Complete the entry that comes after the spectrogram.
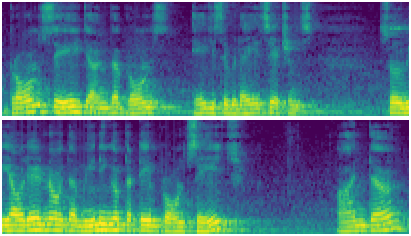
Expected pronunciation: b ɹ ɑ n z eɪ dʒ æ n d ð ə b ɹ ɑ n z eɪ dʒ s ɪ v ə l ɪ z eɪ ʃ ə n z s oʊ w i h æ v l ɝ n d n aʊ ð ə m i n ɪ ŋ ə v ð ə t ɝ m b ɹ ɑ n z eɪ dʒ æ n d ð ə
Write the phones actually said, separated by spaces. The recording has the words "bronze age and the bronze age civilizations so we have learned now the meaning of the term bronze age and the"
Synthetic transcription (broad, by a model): b ɹ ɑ n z eɪ dʒ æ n d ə b ɹ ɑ n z eɪ dʒ s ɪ v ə l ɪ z eɪ ʃ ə n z s oʊ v i h æ v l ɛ d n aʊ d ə m i n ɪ ŋ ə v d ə t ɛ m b ɹ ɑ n s eɪ dʒ æ n d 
